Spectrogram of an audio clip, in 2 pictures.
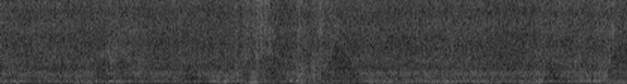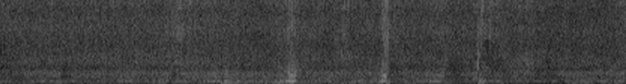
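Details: Bees flying out on a warm February day: a steady, many-voiced droning hum with a low and a higher layered tone, swelling slightly near the ninth second, with faint ticks and clicks scattered through.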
